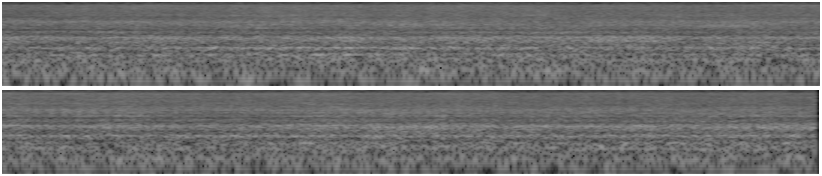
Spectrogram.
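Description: Deutsche Bahn ICE high-speed train passing at speed: a steady rolling noise of wheels on rails as the long rake of coaches goes by.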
